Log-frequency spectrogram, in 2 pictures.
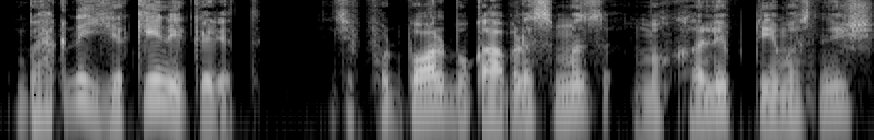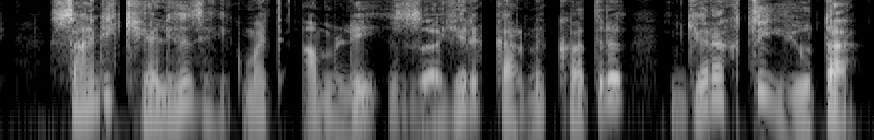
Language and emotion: Kashmiri, angry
